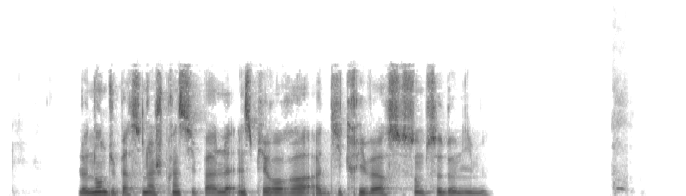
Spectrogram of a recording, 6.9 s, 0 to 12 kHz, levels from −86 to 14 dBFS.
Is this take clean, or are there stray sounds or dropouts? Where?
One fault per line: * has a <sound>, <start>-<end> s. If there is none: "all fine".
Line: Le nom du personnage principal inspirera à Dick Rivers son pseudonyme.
* has a cough, 6.1-6.4 s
